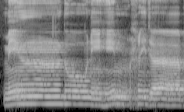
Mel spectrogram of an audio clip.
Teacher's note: സാക്കിനത്തായ നൂൻ ശേഷം ദാൽ. ഇവിടെ നൂനിനെ ഇഖ്ഫാ ഹഖീഖി നൽകി മറച്ചു മണിക്കണം.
